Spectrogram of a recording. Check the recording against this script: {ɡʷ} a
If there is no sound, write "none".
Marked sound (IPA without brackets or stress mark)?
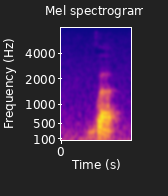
ɡʷ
